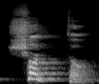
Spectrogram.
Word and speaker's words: সত্য: যেমন আমি যদি বলি সত্য, এই যে যুক্ত বর্ণ হলো না, এই তয় জাফলাটা যুক্ত বর্ণ না, এর আগে আমি কি করব? উচ্চারণ করব সৈত্য।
